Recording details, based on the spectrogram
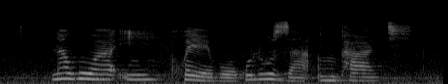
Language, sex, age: South Ndebele, female, 18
